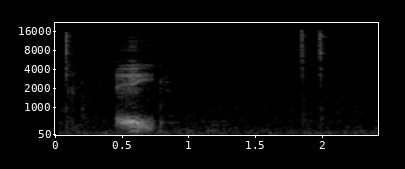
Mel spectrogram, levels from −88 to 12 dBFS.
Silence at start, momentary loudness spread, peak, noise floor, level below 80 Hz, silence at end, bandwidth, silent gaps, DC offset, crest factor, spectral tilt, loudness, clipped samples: 0.05 s; 15 LU; -24 dBFS; -73 dBFS; -80 dBFS; 0.4 s; 16.5 kHz; none; under 0.1%; 24 dB; -2.5 dB/octave; -44 LUFS; under 0.1%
